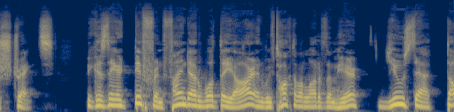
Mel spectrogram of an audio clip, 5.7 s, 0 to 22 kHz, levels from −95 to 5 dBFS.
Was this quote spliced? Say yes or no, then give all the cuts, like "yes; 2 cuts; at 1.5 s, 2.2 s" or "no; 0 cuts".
no; 0 cuts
